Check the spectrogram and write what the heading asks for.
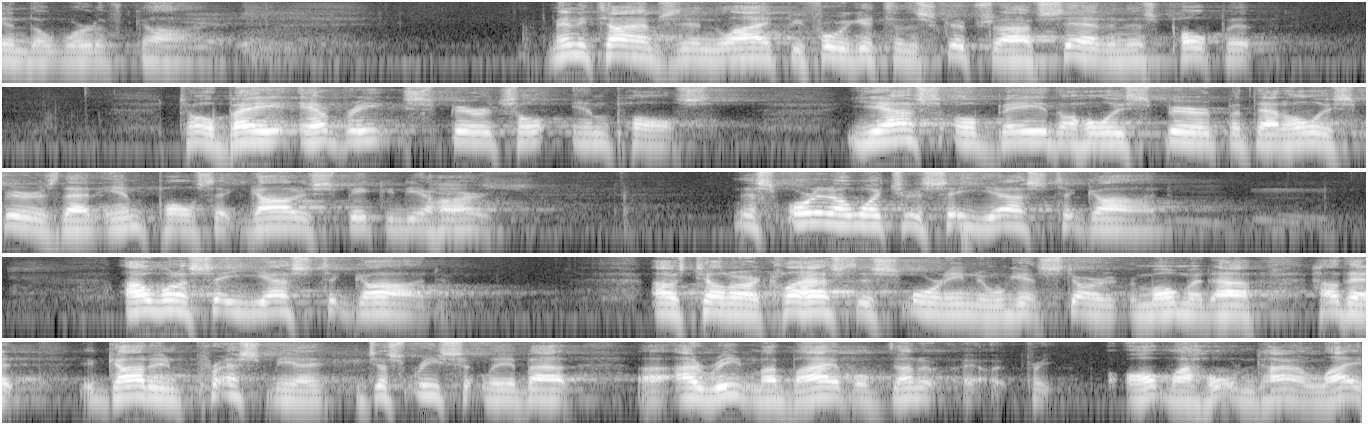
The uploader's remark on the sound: during the Sunday Morning service on March 12, 2023, at North Valley Baptist Church in Santa Clara, California.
